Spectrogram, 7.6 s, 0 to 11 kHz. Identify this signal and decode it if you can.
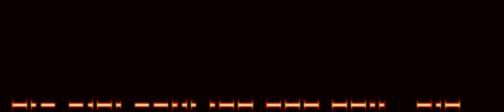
Morse code, heard as a keyed tone, about 17 wpm, 700 Hz. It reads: KC7WOZ K
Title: Speed-Racing Common QSO Phrases - 17wpm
